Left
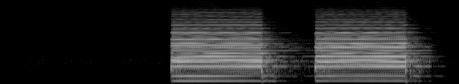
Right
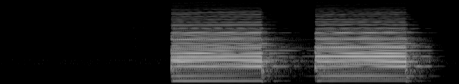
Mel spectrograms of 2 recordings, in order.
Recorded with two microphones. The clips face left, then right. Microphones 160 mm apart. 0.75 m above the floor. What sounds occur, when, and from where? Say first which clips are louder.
1.7 s a siren: left 1 dB; 10° left (ahead or behind), 4.5 m; by 4.3 s 25° left (ahead or behind), 5 m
